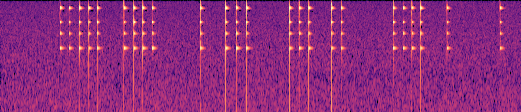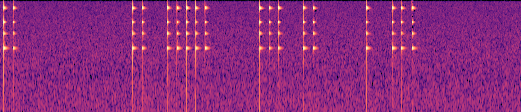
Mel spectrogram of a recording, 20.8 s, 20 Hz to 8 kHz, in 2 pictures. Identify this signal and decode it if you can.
Tap code, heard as taps on glass, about 5 knocks a second. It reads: YCMQB JMC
